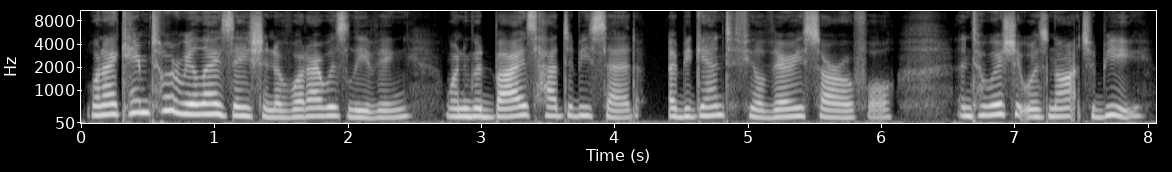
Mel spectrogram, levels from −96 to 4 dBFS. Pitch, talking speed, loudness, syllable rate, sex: 240 Hz, 240 wpm, -17 LUFS, 5.6 syllables/s, female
